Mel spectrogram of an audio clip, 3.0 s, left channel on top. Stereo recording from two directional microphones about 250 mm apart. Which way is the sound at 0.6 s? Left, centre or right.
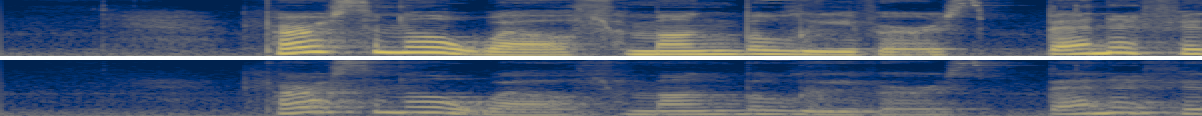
Left.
